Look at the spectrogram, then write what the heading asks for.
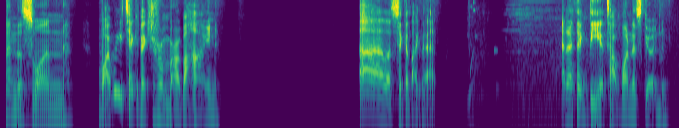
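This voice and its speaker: Young guy streaming a game, casual jokey commentary to himself, pretty animated pitch. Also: moderate pace, pauses often. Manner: jokey, talks to himself while playing. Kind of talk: casual live gameplay commentary.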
